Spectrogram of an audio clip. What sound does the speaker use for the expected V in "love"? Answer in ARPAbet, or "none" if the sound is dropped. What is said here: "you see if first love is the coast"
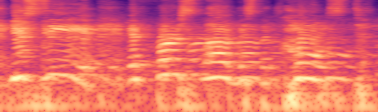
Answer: V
